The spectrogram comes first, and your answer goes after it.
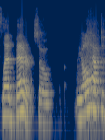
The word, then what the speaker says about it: Ledbetter: It was known as the Ledbetter House because the Ledbetters had been renting it. And notice how I pronounce Ledbetter. So everyone here thinks it's the Leadbeater Apothecary.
